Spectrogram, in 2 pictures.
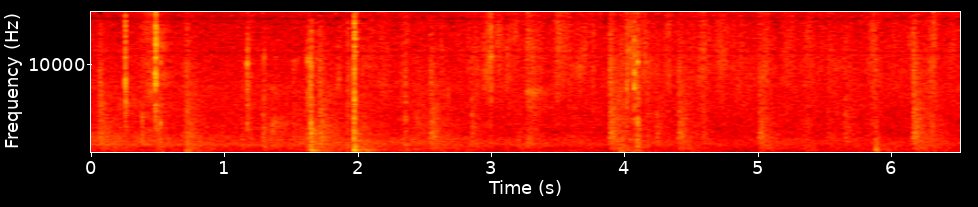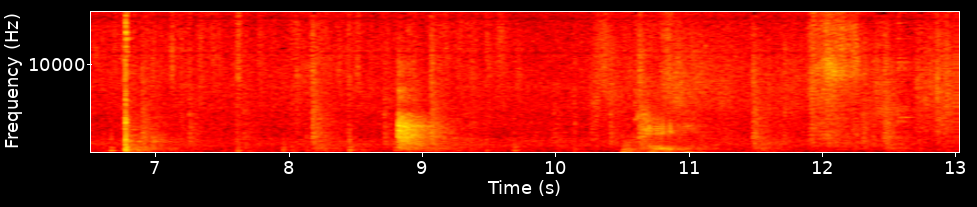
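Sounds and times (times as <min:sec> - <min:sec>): scraping rustle: 0:01.3 - 0:13.0.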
